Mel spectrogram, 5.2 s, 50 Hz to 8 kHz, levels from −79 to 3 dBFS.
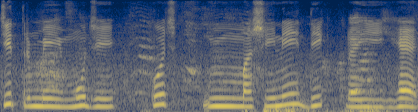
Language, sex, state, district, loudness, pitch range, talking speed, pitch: Hindi, female, Madhya Pradesh, Katni, -16 LUFS, 200-240 Hz, 90 wpm, 215 Hz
